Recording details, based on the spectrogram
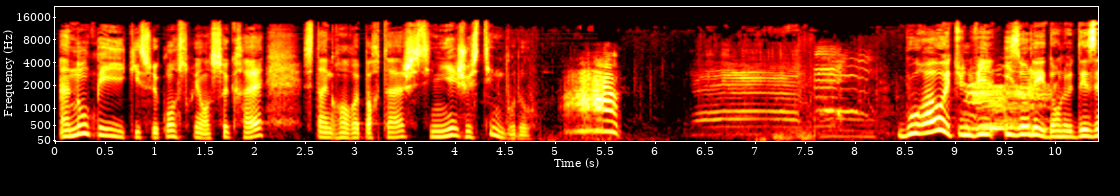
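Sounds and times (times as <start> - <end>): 
speech: 0.1 - 4.9, 8.4 - 10.4
goats and sheep bleating at a livestock market in Burao, Somaliland: 6.3 - 8.2, 9.0 - 10.1.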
